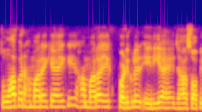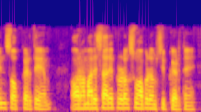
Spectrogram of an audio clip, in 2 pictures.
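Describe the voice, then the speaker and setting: A man, a startup co-founder, answering podcast interview questions hesitantly with many filler pauses. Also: high voice, fairly even intonation, dull audio.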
